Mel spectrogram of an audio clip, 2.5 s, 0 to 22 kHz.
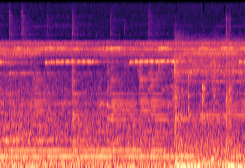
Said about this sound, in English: It's a nature reserve. Can you hear the wildlife? Hummingbirds, parrots, toucans. There are 336 bird species here, as far as they know.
